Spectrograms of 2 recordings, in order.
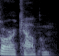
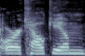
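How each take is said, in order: First: The word ends with a '-kum' sound. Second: The word ends with a '-see-um' sound. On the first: This is the proper pronunciation. The speaker calls it right. "but it's Oracalcum" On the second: This is a common mispronunciation. The speaker calls it wrong. "Some people pronounce it Oracalcium"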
